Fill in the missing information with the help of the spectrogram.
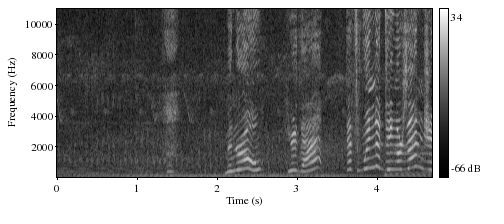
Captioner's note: plane rumbles; gasps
